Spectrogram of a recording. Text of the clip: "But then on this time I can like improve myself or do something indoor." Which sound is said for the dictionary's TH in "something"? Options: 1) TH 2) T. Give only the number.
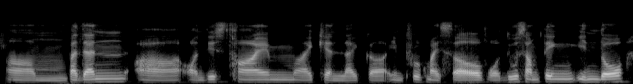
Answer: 2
